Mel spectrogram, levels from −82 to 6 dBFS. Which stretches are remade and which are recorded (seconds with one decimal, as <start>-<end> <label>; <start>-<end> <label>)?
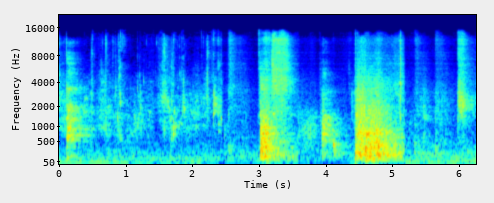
0.0-0.4 remade; 0.4-2.3 recorded; 2.3-6.3 remade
